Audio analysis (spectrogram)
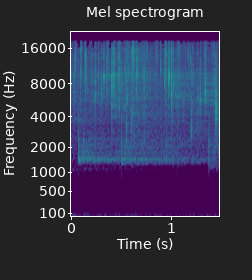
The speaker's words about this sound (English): only because the blockage seems to be what's allowing water to trickle through and where a lot of the fresh water is coming from. You do notice that this is not fresh water still.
